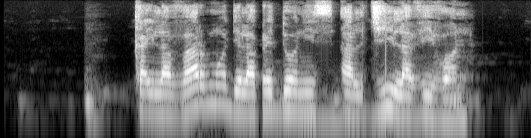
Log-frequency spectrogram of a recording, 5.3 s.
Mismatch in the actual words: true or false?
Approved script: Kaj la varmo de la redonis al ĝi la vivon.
false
